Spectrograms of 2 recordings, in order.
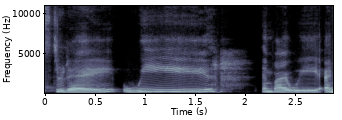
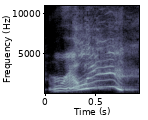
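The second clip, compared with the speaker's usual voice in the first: mock surprise. Retold incredulous reaction to boyfriend.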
